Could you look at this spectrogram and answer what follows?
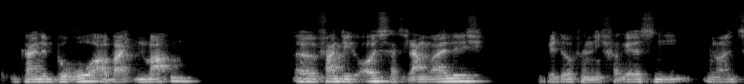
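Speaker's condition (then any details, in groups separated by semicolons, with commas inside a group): Spastic tetraparesis; all four limbs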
